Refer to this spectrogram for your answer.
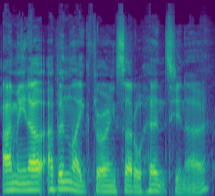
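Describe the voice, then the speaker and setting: A man's voice: medium pitch, lively intonation, fast talker, darkish tone, no echo, studio quality. A man in his thirties from New Zealand with a strong, broad Kiwi accent, bantering casually as a podcast guest.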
